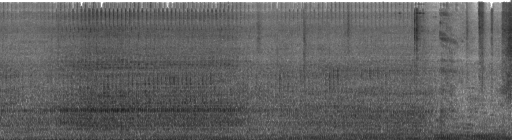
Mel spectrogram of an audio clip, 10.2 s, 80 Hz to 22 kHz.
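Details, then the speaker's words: Honda Click 125 scooter running before repair; steady low rattling clatter about three times a second, first suspected crankshaft but traced to worn CVT pulley set, which is replaced; CVT pulley set noise. "Pakita ko sa inyo kung ano talaga naging tama niyan at hindi segunyal no. Let's go. Oh, ito bakit tunog kalampag oh."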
